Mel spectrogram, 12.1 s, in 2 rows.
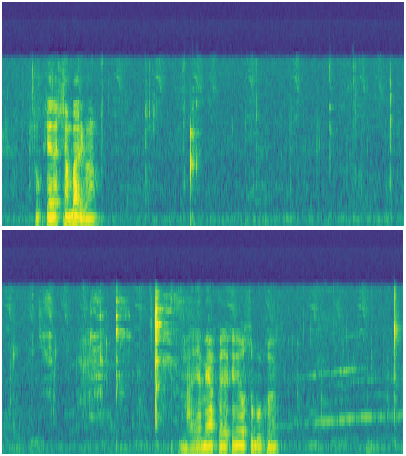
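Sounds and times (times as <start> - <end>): close-up chewing: 1.4 - 8.3.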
